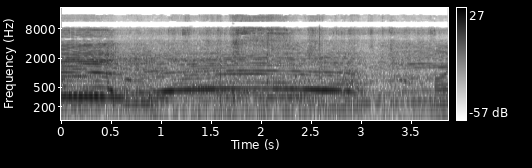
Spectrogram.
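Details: Limousin calf in the morning from Ambarketawang, Sleman: a brief low moo, then a long steady tonal moo of about two seconds that dips slightly at its end, over busy background noise and murmuring voices.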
